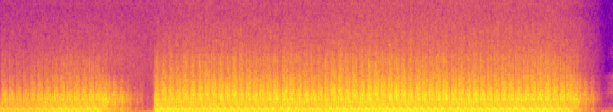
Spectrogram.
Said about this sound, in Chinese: 敌人也开始疯狂的射击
